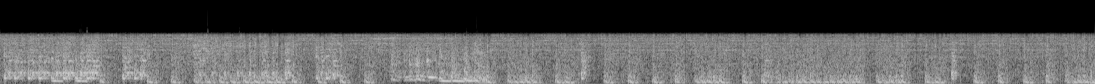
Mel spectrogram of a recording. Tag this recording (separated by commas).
Music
